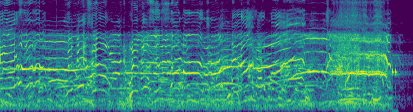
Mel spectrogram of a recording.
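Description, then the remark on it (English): A crowd of fans cheers and shouts nonstop as Paul rides past them, with high-pitched screams and overlapping excited voices filling the whole stretch before cutting off abruptly at the end. “This is a recording and this is what excitement and love sounds like.”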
